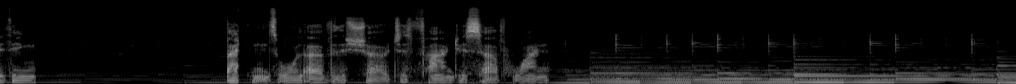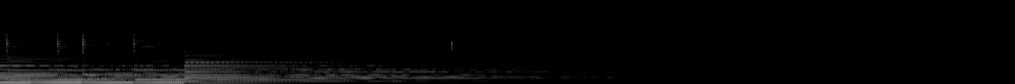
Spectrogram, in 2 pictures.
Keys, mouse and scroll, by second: 2.3-5.2 middle drag, 5.2 scroll up 3, 5.9-10.5 drag, 10.5-11.1 scroll down 1, 11.1-12.8 drag, 12.8-13.8 shift+middle drag, 13.8-17.4 drag, 17.4-18.6 shift+middle drag, 18.6-20.3 drag.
